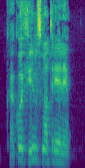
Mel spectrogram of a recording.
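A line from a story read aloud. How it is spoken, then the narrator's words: Dry question. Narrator (Russian): отец спросил сухо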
